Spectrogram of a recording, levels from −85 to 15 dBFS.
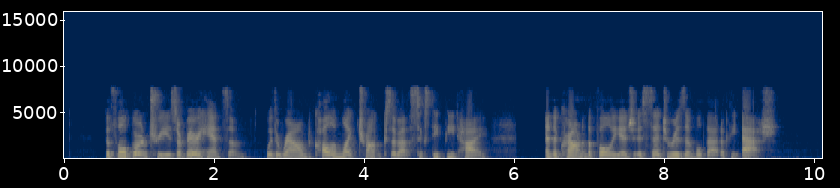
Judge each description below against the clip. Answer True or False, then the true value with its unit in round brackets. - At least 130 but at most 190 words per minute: True (170 wpm)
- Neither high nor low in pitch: False (255 Hz)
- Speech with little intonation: False (4.0 semitones)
